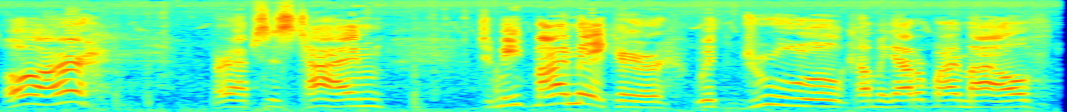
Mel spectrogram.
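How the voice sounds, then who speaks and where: Eccentric old gent for a game: high, slow, theatrical delivery, morbid good cheer. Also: male voice, a bit bright, slight background noise. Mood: wry, theatrical. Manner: theatrical, florid. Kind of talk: video game cutscene acting.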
